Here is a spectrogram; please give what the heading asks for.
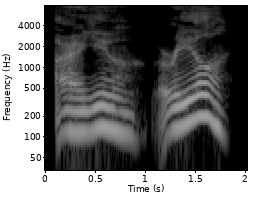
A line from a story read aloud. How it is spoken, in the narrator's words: He breathed in Ruvan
